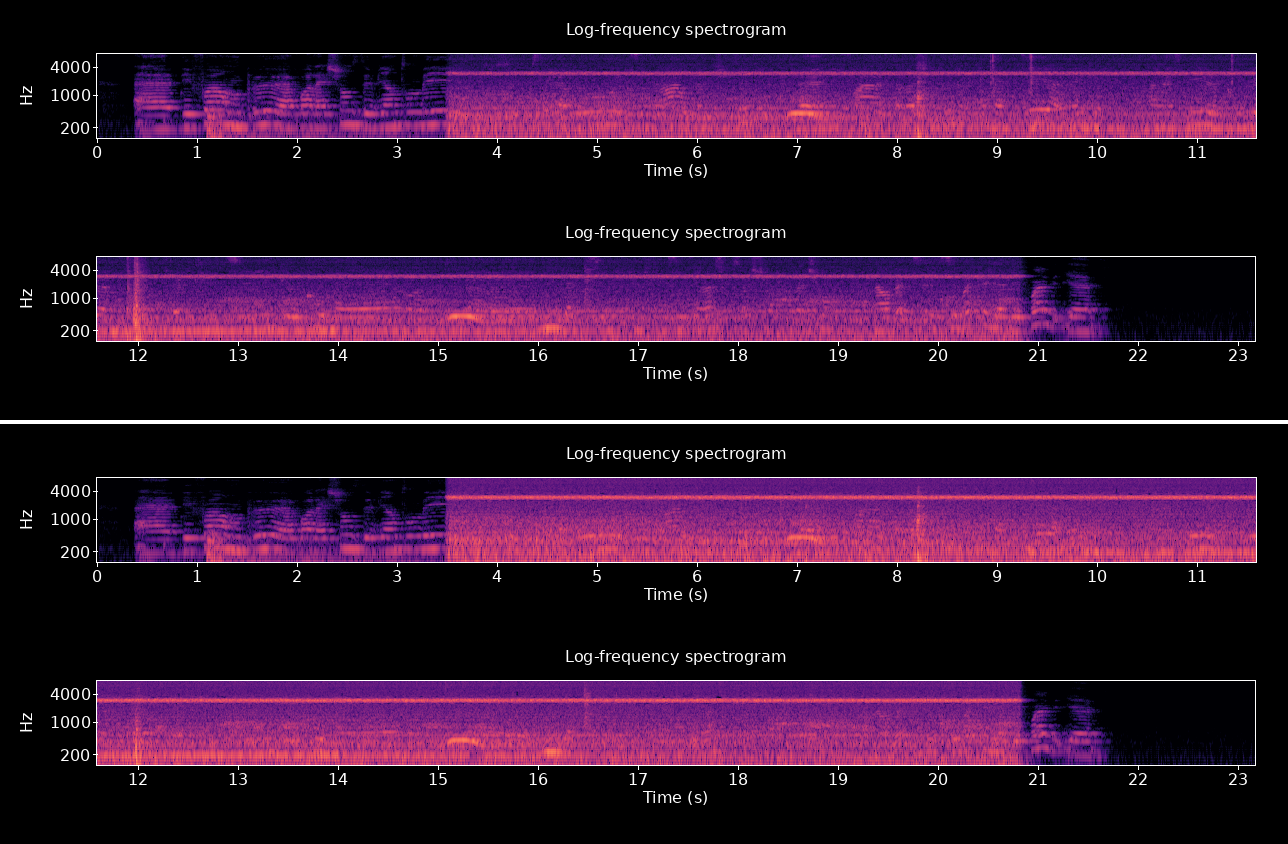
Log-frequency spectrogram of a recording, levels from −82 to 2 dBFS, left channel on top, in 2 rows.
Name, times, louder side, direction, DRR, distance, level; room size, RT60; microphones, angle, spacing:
voice 1, 0.4-11.9 12.3-21.8, left 1 dB, 60° left, 2.6 m, -39 dB
sound 1, 1.1-8.4 8.7-8.8, right 1 dB, 30° right, 0.6 m, -39 dB
sound 2, 3.5-20.8, right 7 dB, 80° right, 0.8 m, -27 dB
Slam, 8.3-14.3, left 3 dB, 80° left, 0.9 m, -41 dB
13.5 x 4.4 x 3.0 m
head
